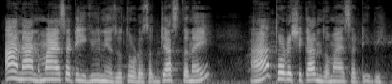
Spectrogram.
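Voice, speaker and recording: High, creaky village mother-in-law played by a woman. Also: lively intonation, moderate pace, fairly bright tone. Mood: easygoing. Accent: Vidarbha Marathi. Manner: insistent, repetitive, homely. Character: caring, insistent, fussy village mother-in-law. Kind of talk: Marathi village cartoon dialogue.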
